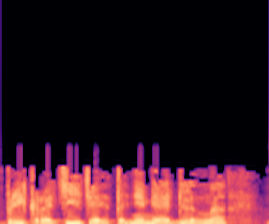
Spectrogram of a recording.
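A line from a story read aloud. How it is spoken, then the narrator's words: Howling wail. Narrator (Russian): Мария взвыла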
